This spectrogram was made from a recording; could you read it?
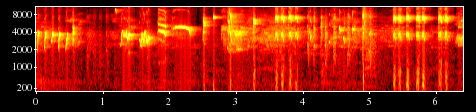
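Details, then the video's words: Tutor recording of Kolibri Ninja (konin) song, a contest songbird, full Cililin-style fill-in with tight pauses; dense high twittering phrases, fast trills and sharp ticking notes running almost without break. "Masteran Konin Full Tembaan Cililin Jeda Rapat"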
